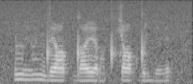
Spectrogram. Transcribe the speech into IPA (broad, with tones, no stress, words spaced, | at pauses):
lɛ̤˧v ndɛː˧˩˧tˤdɛː˩˧˩ ɾo̤˧˩˧tˤçɔː˧tˤdˤə˧˥ʎɛ̤˧˥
